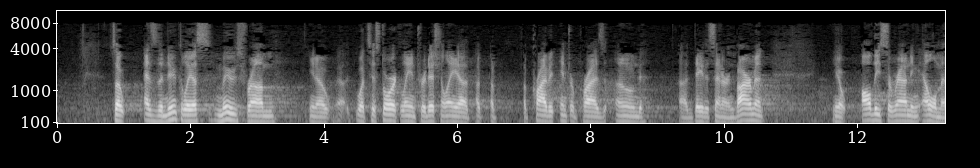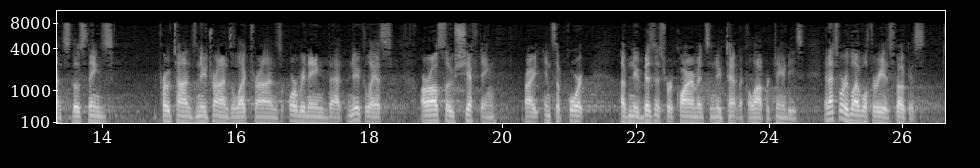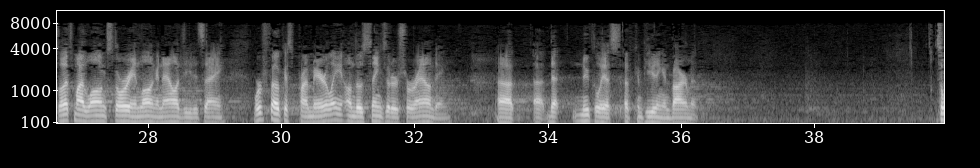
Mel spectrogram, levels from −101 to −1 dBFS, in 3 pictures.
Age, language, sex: 40-59, English, male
